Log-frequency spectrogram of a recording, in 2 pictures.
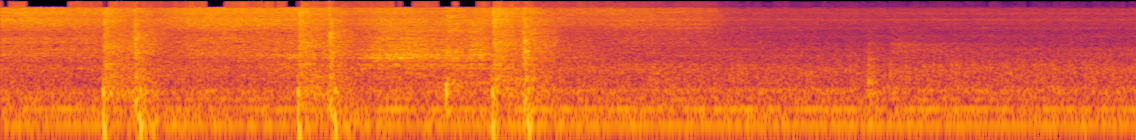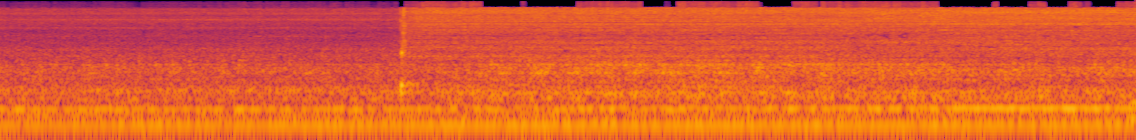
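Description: Even low hum with a steady tone and a few light clicks early on; spindle and arm running smoothly, nothing rubbing.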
